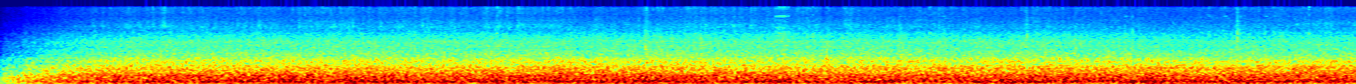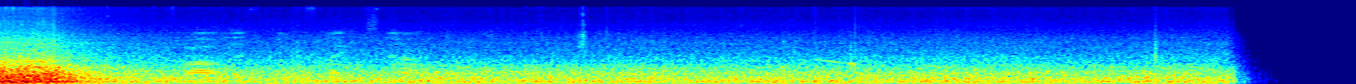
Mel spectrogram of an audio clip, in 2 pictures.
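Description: Steady rushing wind and road noise of a moving car. It is loud for about the first nine seconds, then drops suddenly to a lower, still steady level.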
